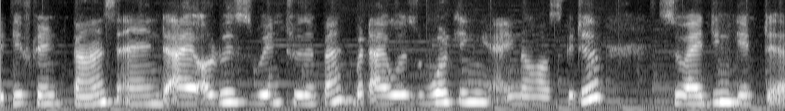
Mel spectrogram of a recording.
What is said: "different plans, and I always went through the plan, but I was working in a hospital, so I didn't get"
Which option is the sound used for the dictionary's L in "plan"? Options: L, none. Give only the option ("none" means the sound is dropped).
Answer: none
